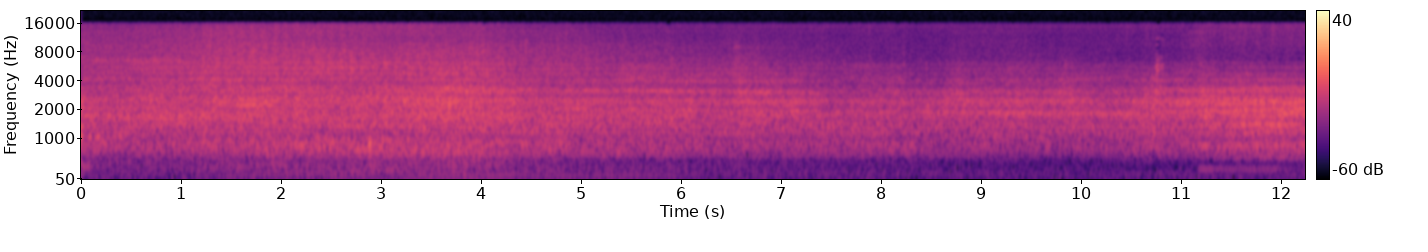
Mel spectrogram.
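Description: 1965 Ford Mustang's 289 V8 running as the car drives past and away, its low engine note fading out within the first half as it moves off.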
